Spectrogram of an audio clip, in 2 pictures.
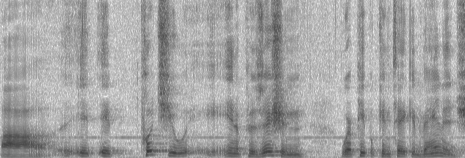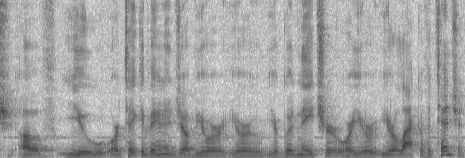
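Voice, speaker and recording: Noticeable background noise sits under a man's fairly low voice. He speaks at a fairly slow pace with hardly any pauses and lively intonation. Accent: American. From New Jersey. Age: 60s. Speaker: prisoner, former funeral director. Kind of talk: interview answer. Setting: prison. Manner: hesitant, reflective.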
